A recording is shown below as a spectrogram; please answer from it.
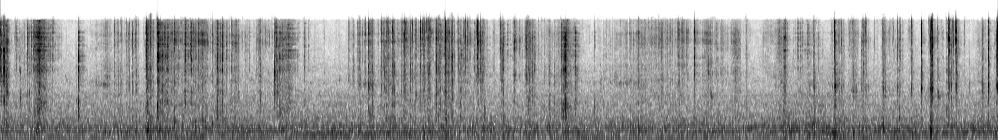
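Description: A solid purple soap bar with a copper-colored coating is cubed and scraped with a utility-knife blade. Dense, quiet, bright crackling scrapes and crisp little clicks run throughout, with sharp louder snaps as pieces break away.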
